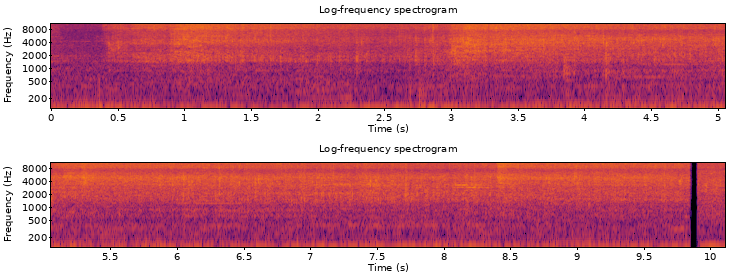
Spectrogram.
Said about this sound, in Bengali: মাছটা ভাজার জন্য তো আমি দিয়ে দিলাম রুই মাছ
